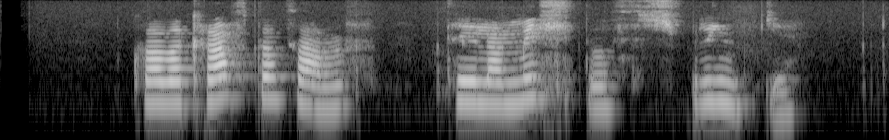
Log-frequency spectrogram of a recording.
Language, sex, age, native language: Icelandic, female, 11, Icelandic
